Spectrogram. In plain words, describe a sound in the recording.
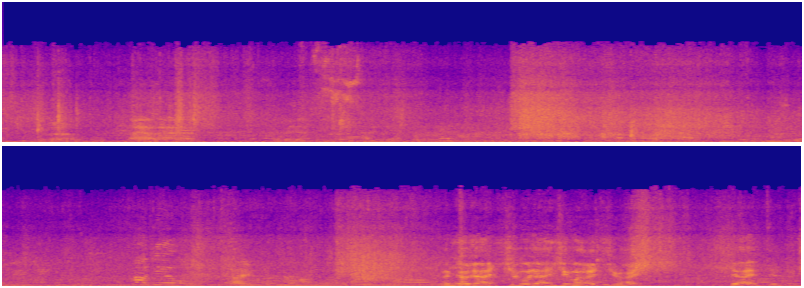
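Plastic baskets clatter and knock.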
